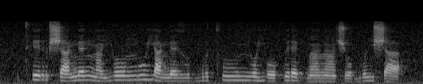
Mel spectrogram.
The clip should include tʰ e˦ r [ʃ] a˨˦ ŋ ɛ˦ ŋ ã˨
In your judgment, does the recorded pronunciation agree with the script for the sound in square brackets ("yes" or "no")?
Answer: yes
